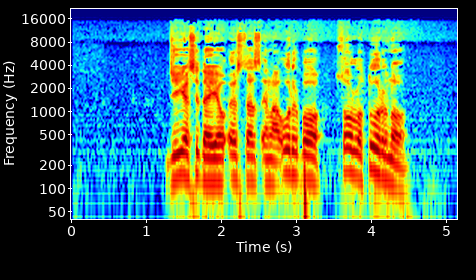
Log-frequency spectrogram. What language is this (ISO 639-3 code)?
epo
